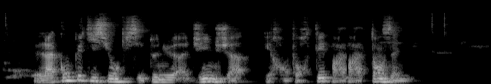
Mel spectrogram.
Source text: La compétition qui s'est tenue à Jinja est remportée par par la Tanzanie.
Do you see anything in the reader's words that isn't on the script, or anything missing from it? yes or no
no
